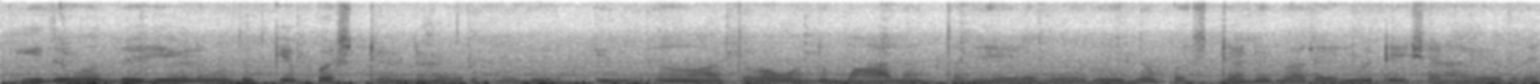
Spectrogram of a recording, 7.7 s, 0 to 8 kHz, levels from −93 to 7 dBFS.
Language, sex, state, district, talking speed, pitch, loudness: Kannada, female, Karnataka, Mysore, 150 wpm, 195 Hz, -20 LUFS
